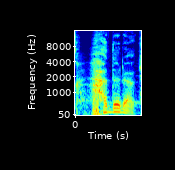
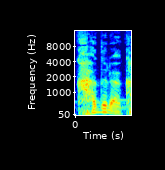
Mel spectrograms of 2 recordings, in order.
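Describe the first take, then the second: First: The word starts with a soft h sound. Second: The word starts with an aspirated k sound. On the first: The speaker calls it right. "하드락 해야 되는데" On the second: The speaker calls it wrong. "카드락 하고 그러잖아요. 그게 격음화거든"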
